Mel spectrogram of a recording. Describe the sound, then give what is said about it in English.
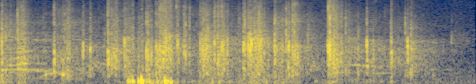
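An audience claps in a steady, dense patter of overlapping hand claps, fairly soft overall, with a faint voice murmuring underneath before the applause tapers off. “Yeah, you can clap.”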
